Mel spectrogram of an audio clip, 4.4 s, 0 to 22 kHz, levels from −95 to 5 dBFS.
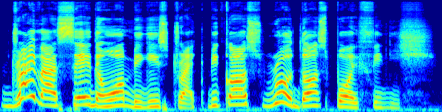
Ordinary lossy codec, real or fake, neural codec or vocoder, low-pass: none; real; none; none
